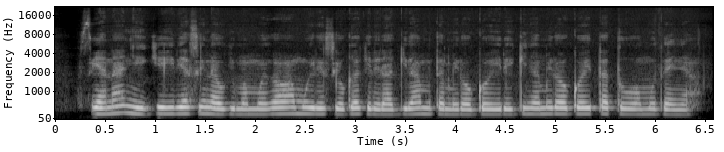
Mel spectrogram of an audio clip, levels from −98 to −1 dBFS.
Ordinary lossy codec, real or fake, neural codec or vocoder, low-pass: none; real; none; none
